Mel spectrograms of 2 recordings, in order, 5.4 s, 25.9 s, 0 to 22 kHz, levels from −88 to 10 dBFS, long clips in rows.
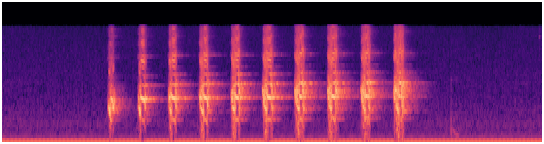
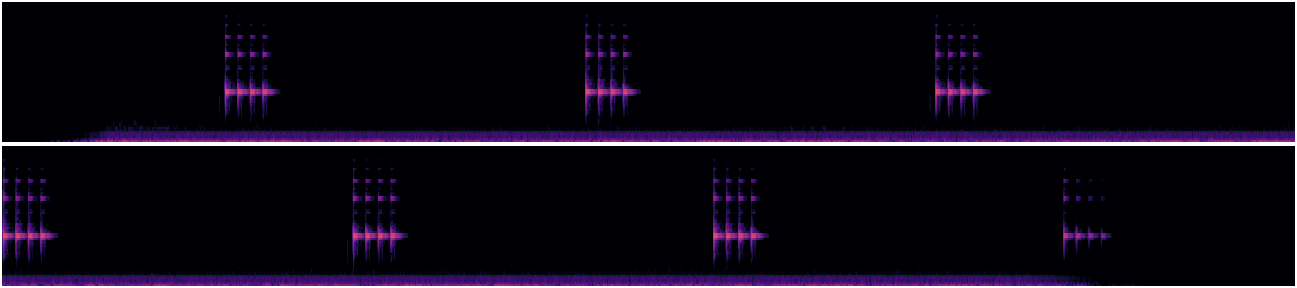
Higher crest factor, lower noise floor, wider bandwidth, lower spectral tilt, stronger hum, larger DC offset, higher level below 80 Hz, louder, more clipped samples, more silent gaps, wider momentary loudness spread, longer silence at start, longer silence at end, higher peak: second, 10 dB vs 24 dB; second, -25 dBFS vs -65 dBFS; second, 11 kHz vs 16 kHz; about the same, -1 dB/octave vs -1 dB/octave; neither; first, 0.6% vs under 0.1%; first, -26 dBFS vs -56 dBFS; first, -6 LUFS vs -36 LUFS; first, 2% vs under 0.1%; neither; second, 8 LU vs 28 LU; second, 0 s vs 0.8 s; second, 0 s vs 1.9 s; first, 0 dBFS vs -18 dBFS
